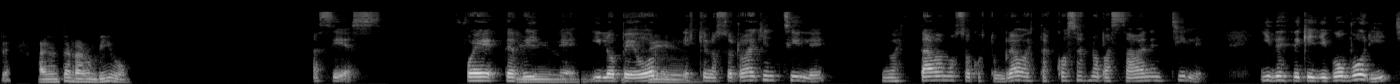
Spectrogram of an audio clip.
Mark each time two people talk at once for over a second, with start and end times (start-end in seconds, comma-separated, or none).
5.1-7.0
